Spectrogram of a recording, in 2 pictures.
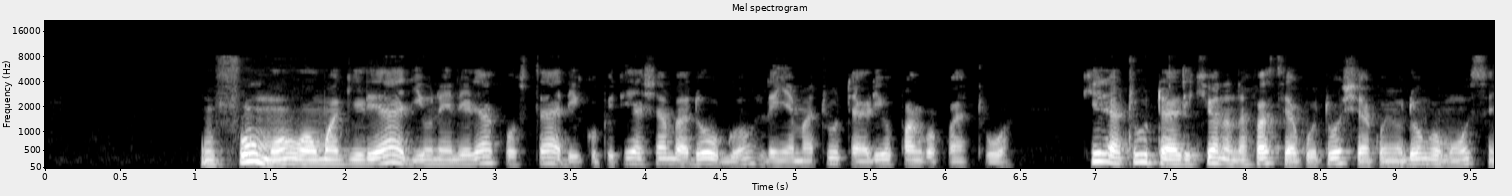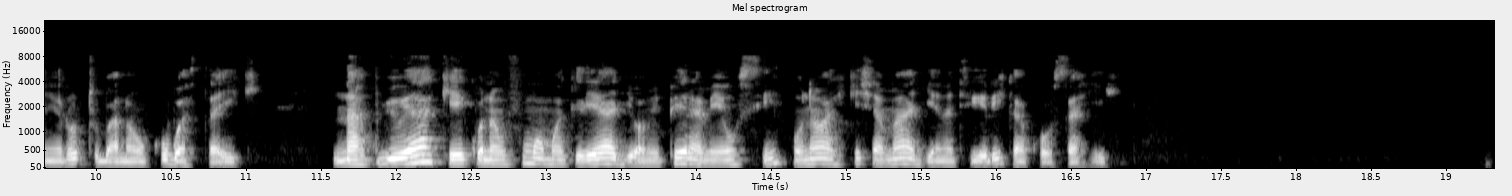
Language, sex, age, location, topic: Swahili, male, 25-35, Dar es Salaam, agriculture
